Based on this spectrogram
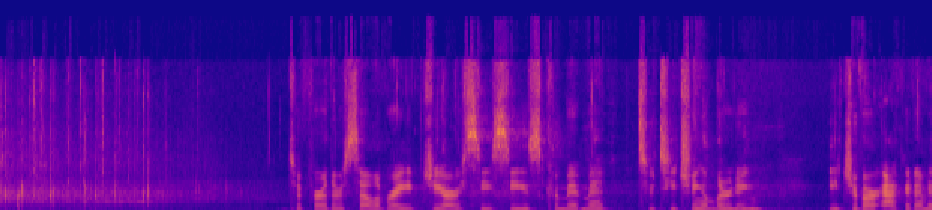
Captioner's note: applause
